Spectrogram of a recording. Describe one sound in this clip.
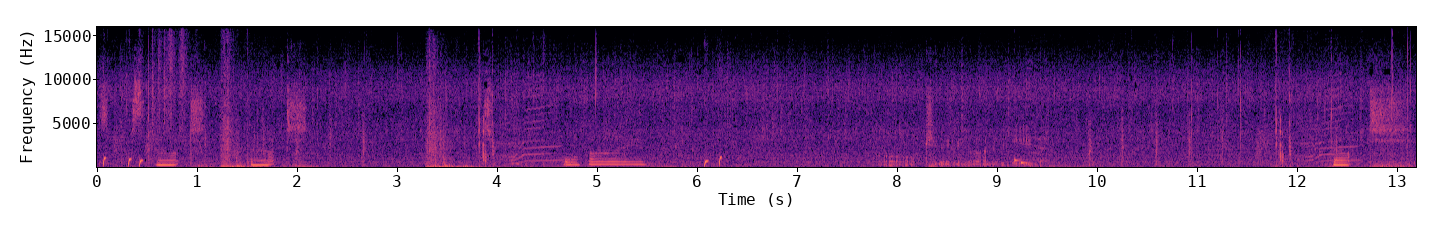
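Short electronic blips and chimes sound as menus open and close.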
